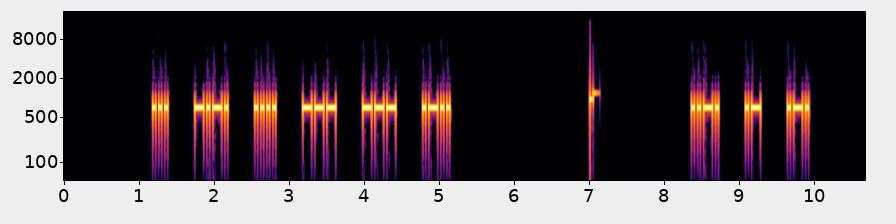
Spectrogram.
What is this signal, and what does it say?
Morse code, heard as a keyed tone, about 32 wpm, spaced as for 17 wpm, 700 Hz. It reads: SCHOOL FAR
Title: 3x Character Spacing - Top 300 Words - 30wpm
